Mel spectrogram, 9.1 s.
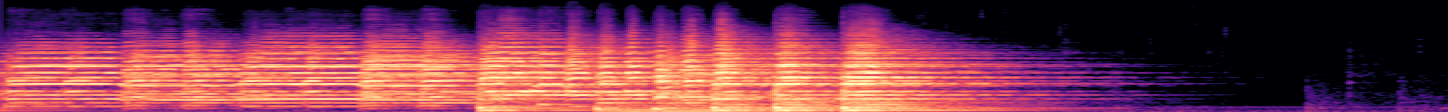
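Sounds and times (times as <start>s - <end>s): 
four timpani: 0.0s - 7.0s
five trumpets: 0.0s - 7.1s.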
